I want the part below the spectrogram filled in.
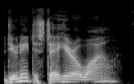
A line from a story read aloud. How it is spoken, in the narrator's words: Rand asked anxiously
